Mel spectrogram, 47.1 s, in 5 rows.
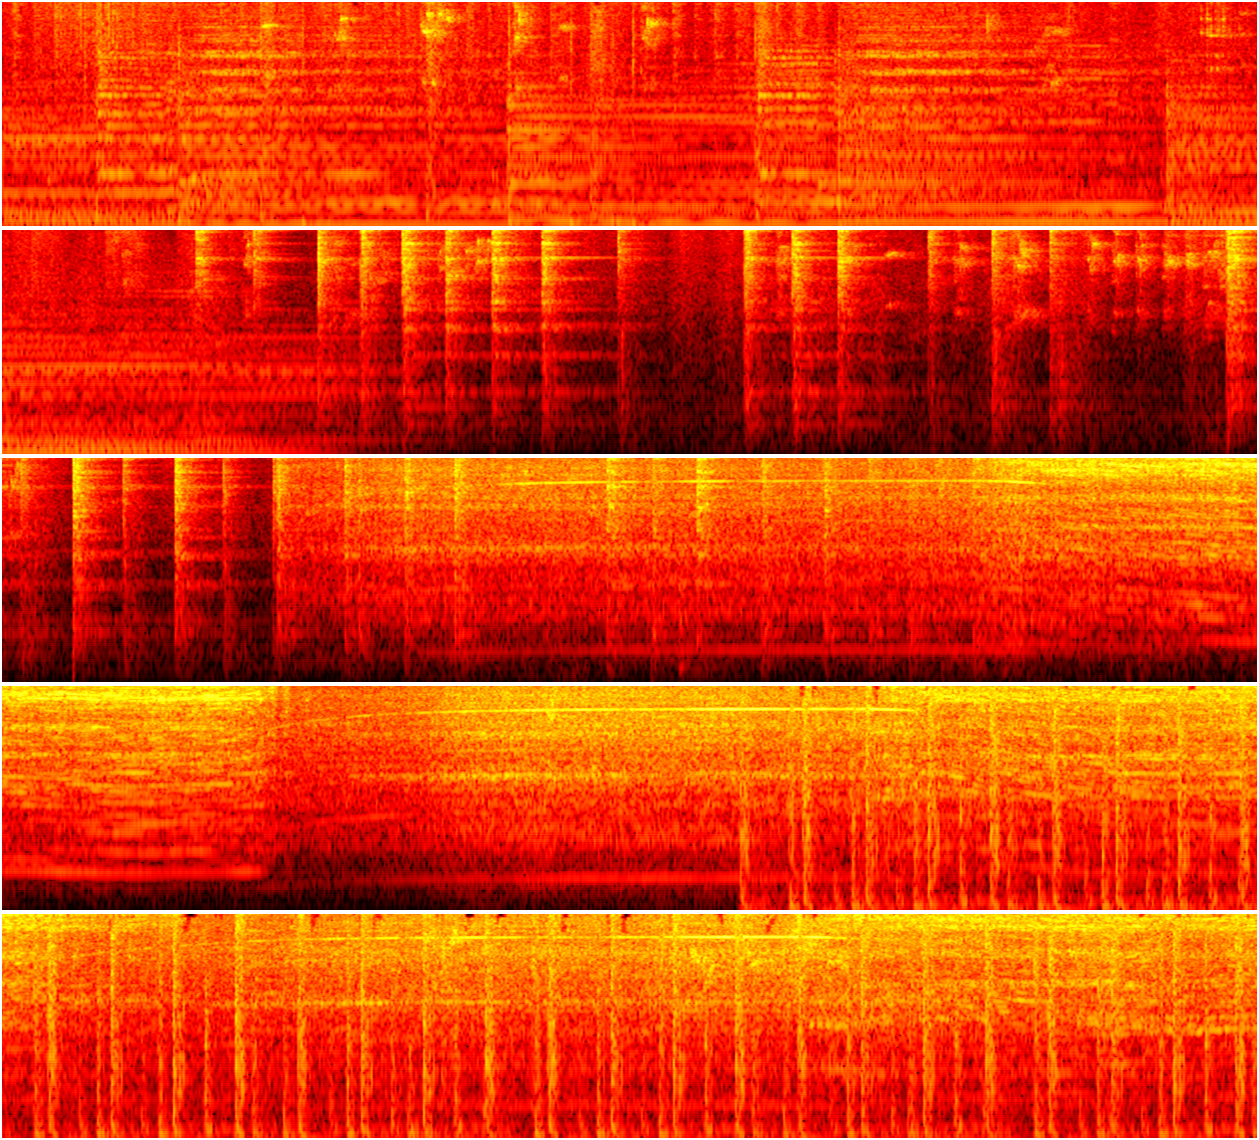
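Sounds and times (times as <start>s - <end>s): angle grinder grinding metal: 0.0s - 13.0s, 20.9s - 47.0s
hammer strikes on steel: 10.9s - 14.2s, 18.6s - 22.4s, 23.3s - 26.3s, 33.8s - 47.0s.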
